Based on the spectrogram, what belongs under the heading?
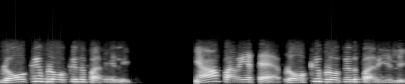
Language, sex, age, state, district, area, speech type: Malayalam, male, 18-30, Kerala, Kozhikode, urban, conversation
